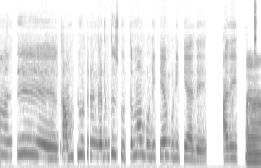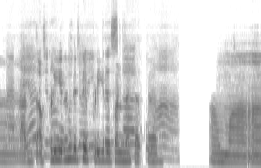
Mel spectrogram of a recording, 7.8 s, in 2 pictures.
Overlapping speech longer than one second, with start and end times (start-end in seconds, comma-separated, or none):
4.3-6.3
